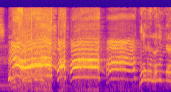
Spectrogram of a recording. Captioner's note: shouting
